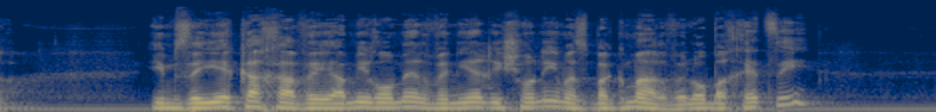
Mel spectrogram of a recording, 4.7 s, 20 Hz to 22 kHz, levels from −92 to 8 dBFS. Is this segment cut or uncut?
uncut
